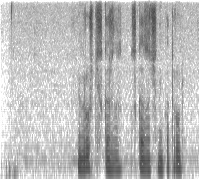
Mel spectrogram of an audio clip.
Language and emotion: Russian, neutral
